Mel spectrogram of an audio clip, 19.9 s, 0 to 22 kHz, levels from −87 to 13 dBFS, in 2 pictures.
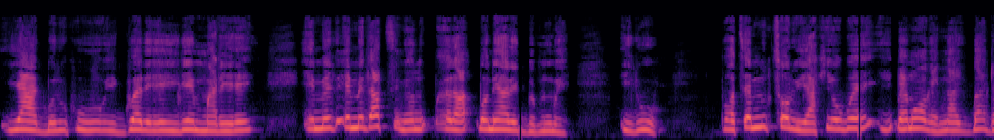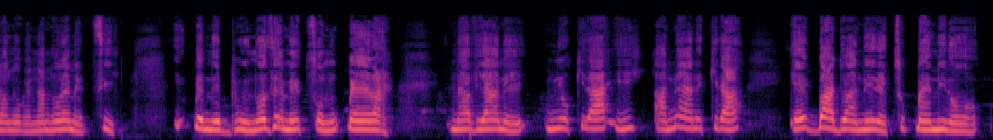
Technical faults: AAC frame loss with muting

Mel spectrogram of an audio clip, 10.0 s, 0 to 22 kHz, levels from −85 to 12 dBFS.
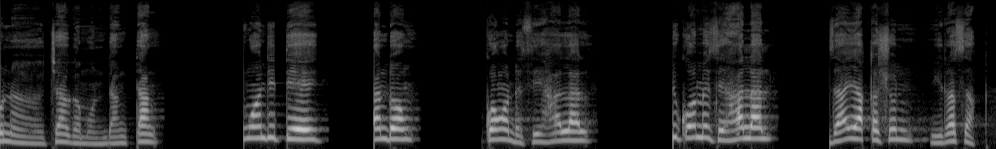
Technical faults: clipped start after a pause

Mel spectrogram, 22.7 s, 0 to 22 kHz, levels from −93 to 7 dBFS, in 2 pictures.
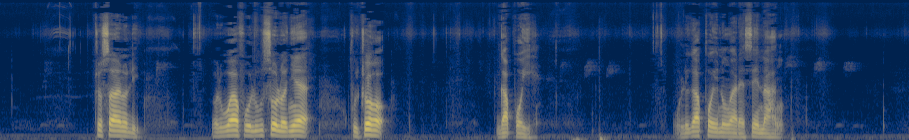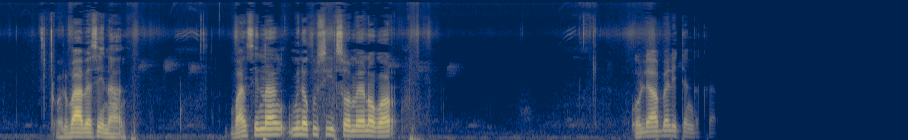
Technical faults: none

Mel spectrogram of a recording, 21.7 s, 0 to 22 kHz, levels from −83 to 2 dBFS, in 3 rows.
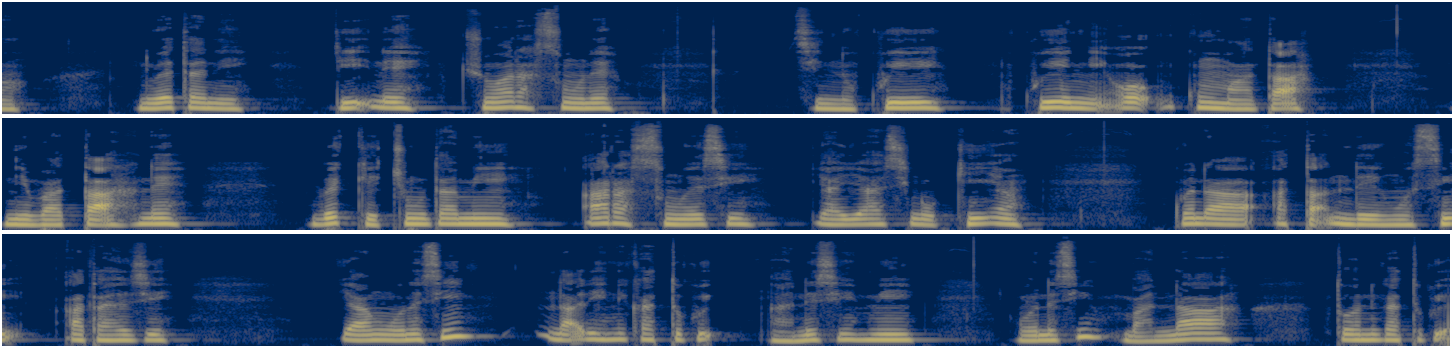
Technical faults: none

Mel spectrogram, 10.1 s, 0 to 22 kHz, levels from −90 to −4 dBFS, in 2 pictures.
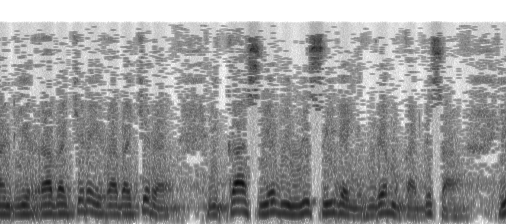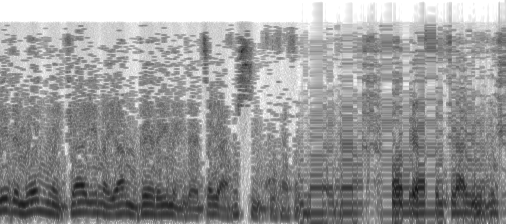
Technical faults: stuck bit; WMA compression; robotic sound from repeated short buffers

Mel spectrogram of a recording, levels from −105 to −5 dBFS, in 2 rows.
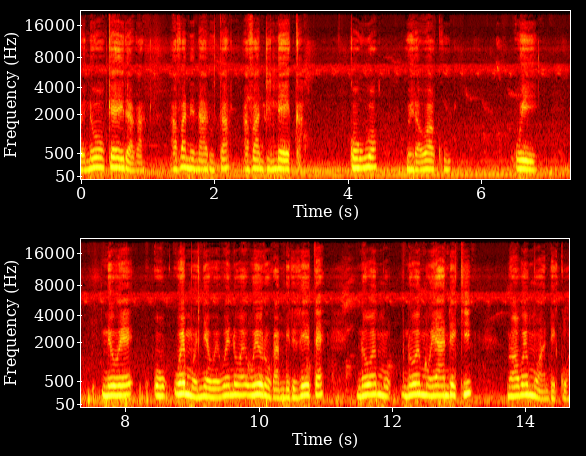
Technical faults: generation loss

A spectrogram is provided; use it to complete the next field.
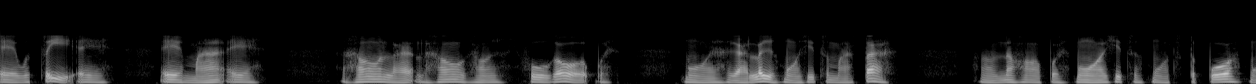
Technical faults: none

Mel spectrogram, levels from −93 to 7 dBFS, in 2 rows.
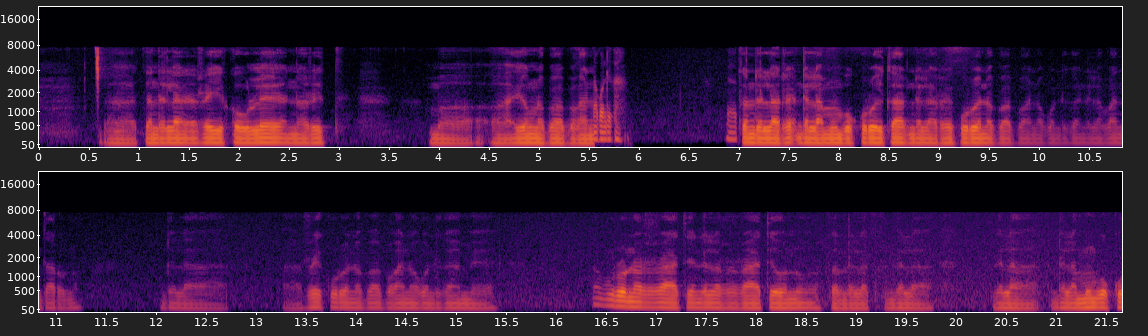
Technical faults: section at the wrong speed; automatic gain rising

